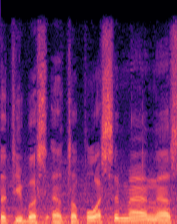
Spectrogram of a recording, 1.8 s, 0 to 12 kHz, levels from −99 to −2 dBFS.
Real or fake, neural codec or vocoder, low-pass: real; none; 10.8 kHz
